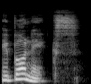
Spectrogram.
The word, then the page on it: ebonics: British English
